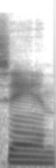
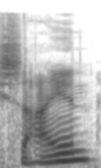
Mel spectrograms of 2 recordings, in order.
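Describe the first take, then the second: First: The name is pronounced in an English-style way. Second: The name is pronounced in a Japanese-style way. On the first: The speaker calls it right. "the way you pronounce it in English" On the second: The speaker calls it wrong. "the weeb version of it is to say Saiyan"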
